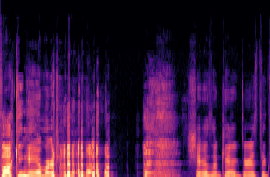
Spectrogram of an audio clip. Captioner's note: giggling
